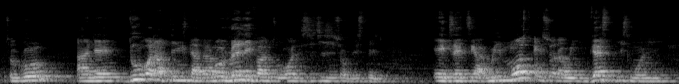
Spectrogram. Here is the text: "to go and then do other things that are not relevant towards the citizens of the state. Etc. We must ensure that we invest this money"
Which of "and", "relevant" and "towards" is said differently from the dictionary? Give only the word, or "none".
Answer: towards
